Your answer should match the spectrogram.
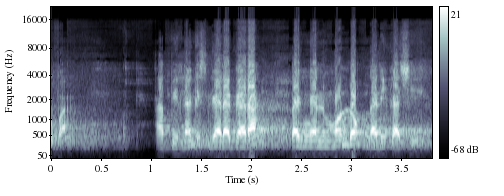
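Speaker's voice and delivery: ordinary talk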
